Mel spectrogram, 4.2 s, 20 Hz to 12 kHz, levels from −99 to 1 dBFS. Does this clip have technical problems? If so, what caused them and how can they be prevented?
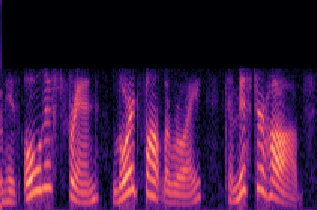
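Yes. Throughout the speech, the AMR narrowband mobile codec leaves a band of about 200 Hz to 3.4 kHz and a heavy buzzy, synthetic quality from its pulse-driven vocal-tract model, which fits a low mode near 6 kbps. A plain telephone band-limit would sound muffled but not buzzy. To prevent it, record or transmit over a wideband path, or choose a higher AMR mode.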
